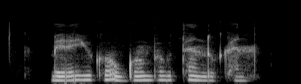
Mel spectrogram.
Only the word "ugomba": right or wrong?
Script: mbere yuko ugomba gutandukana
right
